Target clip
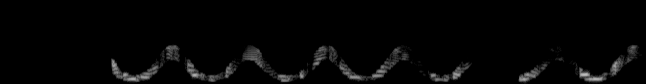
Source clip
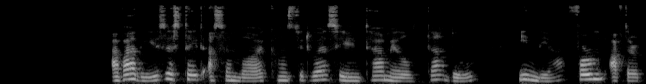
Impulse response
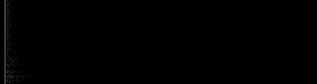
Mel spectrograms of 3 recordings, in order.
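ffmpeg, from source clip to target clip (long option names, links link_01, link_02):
-filter_complex "[0:a]asplit=2[link_01][link_02];[link_02]adelay=145.8,volume=-27dB,highshelf=frequency=4000:gain=-3.28[link_03];[link_01][link_03]amix=inputs=2:normalize=0,aeval=exprs='0.299*(cos(1*acos(clip(val(0)/0.299,-1,1)))-cos(1*PI/2))+0.00841*(cos(5*acos(clip(val(0)/0.299,-1,1)))-cos(5*PI/2))+0.0266*(cos(8*acos(clip(val(0)/0.299,-1,1)))-cos(8*PI/2))':channel_layout=same,afftfilt=real='re*between(b*sr/1024,270*pow(1700/270,0.5+0.5*sin(2*PI*1.3*pts/sr))/1.41,270*pow(1700/270,0.5+0.5*sin(2*PI*1.3*pts/sr))*1.41)':imag='im*between(b*sr/1024,270*pow(1700/270,0.5+0.5*sin(2*PI*1.3*pts/sr))/1.41,270*pow(1700/270,0.5+0.5*sin(2*PI*1.3*pts/sr))*1.41)':win_size=1024:overlap=0.75"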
